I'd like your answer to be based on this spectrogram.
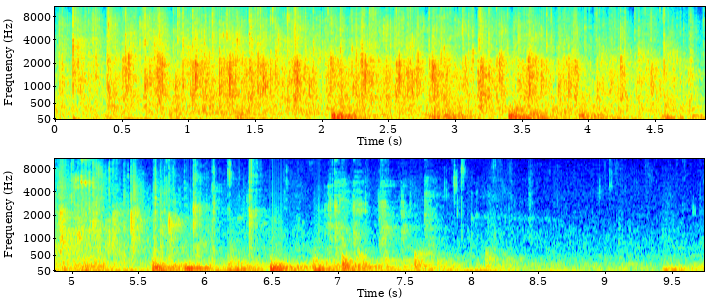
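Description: An audience applauds to welcome Dr. Adcock onto the stage at an evening talk, a dense steady clapping that gradually thins and fades into scattered claps and room murmur.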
